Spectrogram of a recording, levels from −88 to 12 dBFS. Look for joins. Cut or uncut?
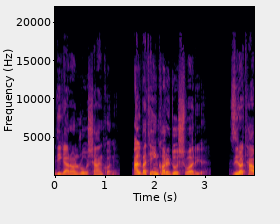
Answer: uncut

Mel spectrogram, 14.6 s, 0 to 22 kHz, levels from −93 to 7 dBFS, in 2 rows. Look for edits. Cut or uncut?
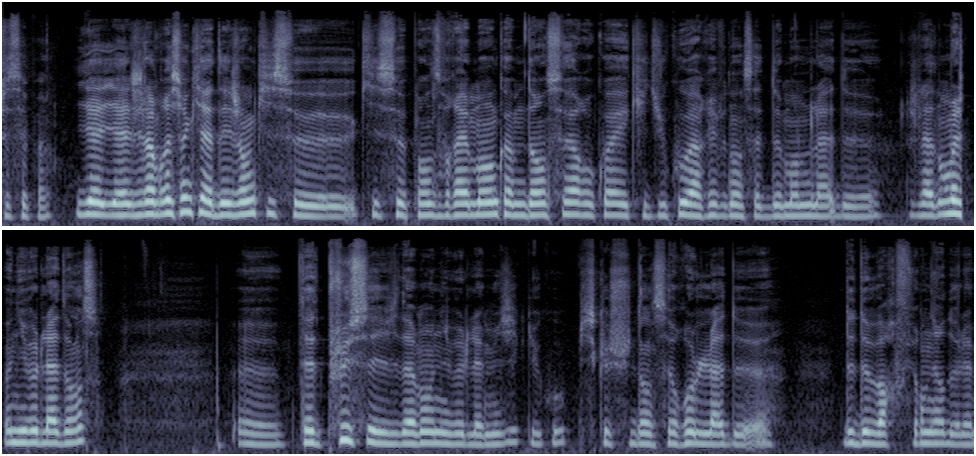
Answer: cut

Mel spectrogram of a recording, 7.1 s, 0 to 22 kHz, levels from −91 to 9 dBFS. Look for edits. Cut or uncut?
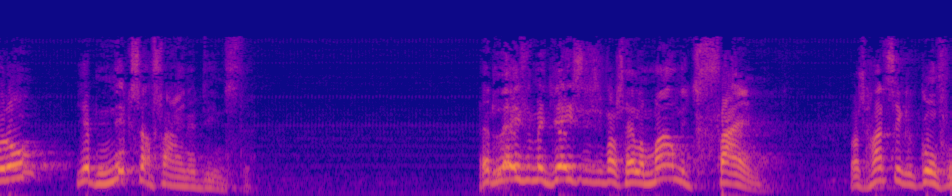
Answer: uncut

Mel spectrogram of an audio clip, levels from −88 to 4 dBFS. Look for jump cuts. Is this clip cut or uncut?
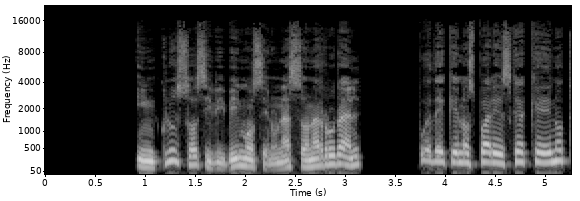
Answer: uncut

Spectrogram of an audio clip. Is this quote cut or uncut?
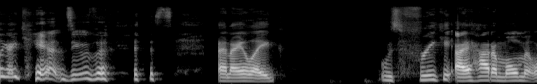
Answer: cut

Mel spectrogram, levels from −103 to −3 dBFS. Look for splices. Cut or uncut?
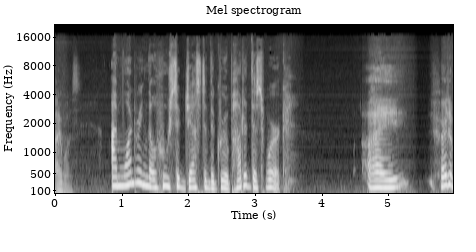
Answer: uncut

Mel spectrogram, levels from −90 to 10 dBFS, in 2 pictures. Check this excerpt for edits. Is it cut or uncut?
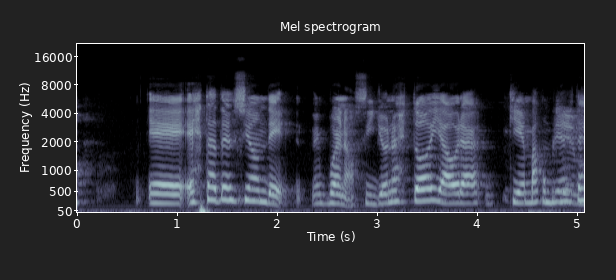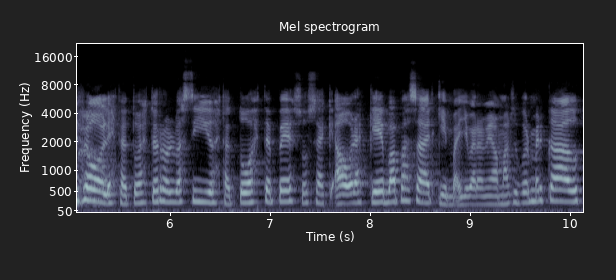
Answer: uncut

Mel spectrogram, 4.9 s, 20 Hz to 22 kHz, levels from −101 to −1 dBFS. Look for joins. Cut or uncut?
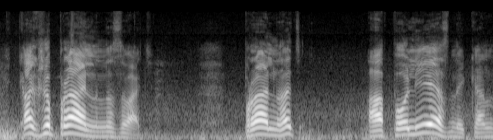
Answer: cut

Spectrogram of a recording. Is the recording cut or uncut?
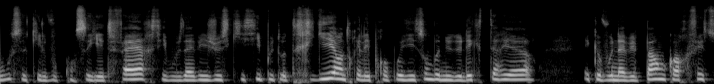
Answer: uncut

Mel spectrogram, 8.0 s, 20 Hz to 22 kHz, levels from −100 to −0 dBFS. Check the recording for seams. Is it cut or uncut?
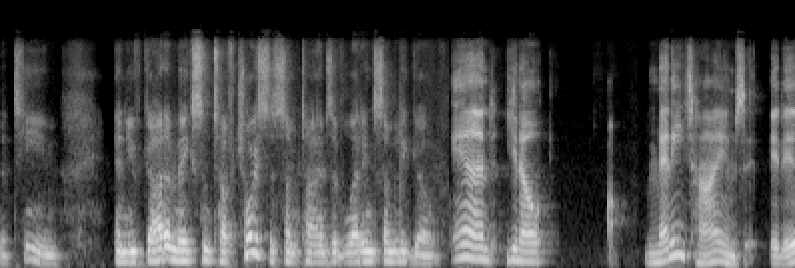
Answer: cut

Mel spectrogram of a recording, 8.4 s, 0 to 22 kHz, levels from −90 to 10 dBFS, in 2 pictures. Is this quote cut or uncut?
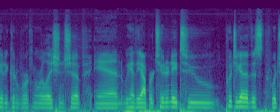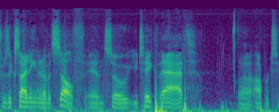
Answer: cut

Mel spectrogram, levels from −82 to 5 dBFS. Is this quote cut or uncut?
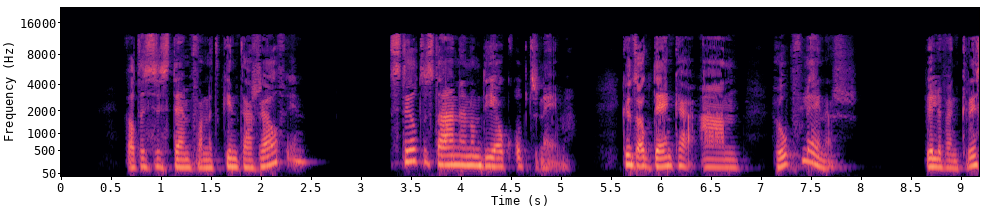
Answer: cut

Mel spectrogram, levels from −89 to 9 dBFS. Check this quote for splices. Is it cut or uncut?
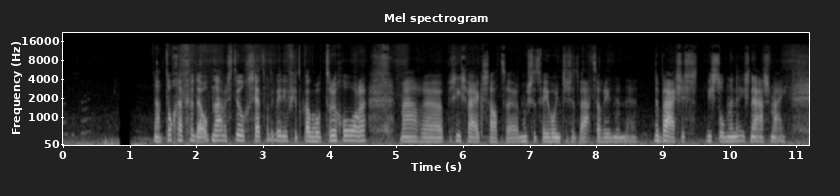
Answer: uncut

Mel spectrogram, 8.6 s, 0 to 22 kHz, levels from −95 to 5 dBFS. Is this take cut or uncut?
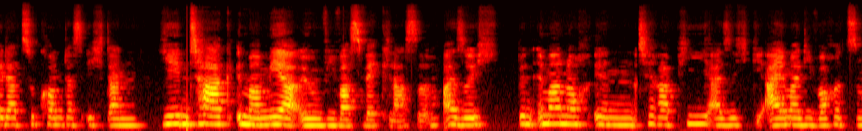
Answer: cut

